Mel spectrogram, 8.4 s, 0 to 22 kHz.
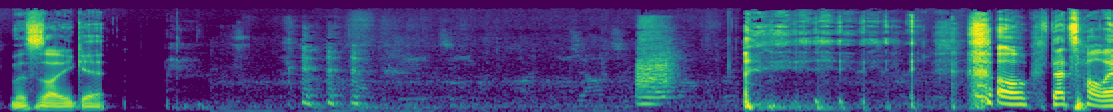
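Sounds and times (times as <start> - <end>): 
speech: 0.1 - 0.9, 2.3 - 2.8, 7.4 - 8.3
laughter: 1.7 - 7.9
fart sounds from a farting compilation: 4.7 - 5.3.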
